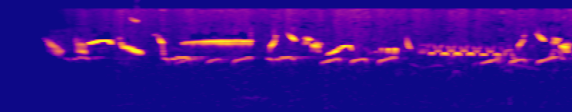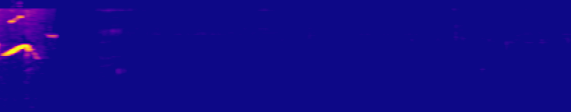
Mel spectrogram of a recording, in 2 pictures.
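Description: Birds chirping in a fast, busy run of varied high calls for about three seconds, then cutting off abruptly into near silence.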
